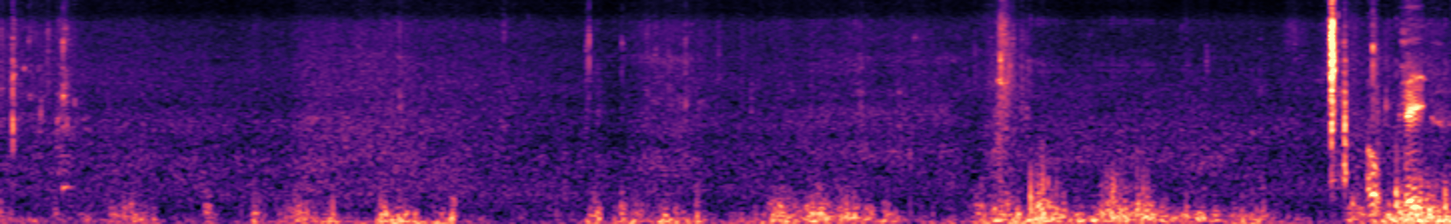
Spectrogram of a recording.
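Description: Wind buffeting the microphone: a gusting low rumble that swells and fades, with a couple of faint clicks from handling the line and rod.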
